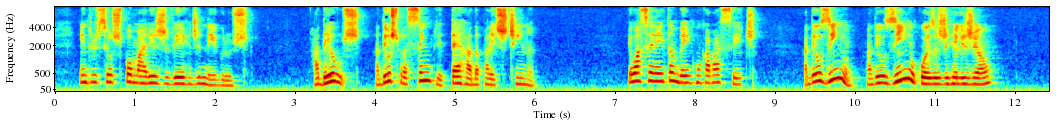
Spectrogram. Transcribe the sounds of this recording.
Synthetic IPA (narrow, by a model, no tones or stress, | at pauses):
ẽnt̪ɾɪʊʃsewspomaɾɪzveɾd͡ʒɪneɡɾʊs | ad̪ews | ad̪ewʃpɾɐsẽmpɾɪt̪ɛɦɐd̪ɐpaleʃt͡ʃĩnɐ | ewasẽnejt̪ɐ̃mbẽj̃kõʊkapaset͡ʃɪ̥ | ad̪ewzĩɲʊad̪ewzĩɲʊkojzɐzd͡ʒɪɦeliʒiɐ̃w̃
